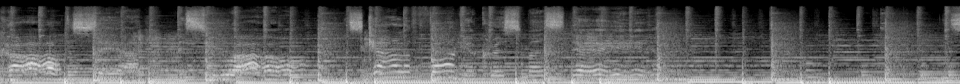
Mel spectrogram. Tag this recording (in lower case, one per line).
christmas music
music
